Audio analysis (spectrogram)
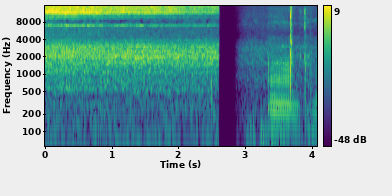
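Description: A Class 700 train roars past Welham Green station on the East Coast Main Line, a loud sustained rush of wheels and traction that cuts off abruptly, followed by brief tonal squeals and rattles.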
